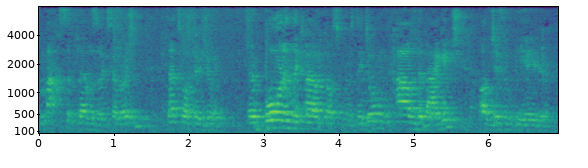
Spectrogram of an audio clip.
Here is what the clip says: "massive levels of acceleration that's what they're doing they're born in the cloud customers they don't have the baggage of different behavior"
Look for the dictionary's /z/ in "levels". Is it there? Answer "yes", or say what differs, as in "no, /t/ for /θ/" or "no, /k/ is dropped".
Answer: yes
